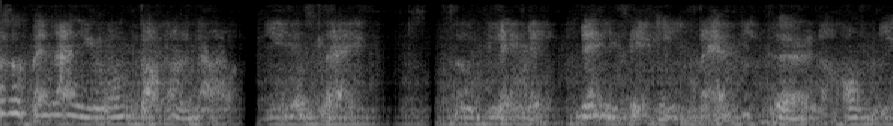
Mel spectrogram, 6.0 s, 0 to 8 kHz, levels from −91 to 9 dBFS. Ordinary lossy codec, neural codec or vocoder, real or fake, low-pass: none; codec, 16 kHz, 4.8 kbps, FACodec; fake; 7.2 kHz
